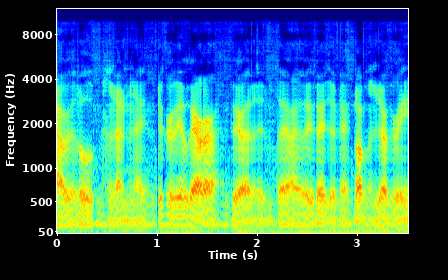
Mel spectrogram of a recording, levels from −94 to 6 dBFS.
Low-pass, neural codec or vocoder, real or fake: 9.9 kHz; autoencoder, 22.05 kHz, a latent of 192 numbers a frame, VITS, trained on many speakers; fake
